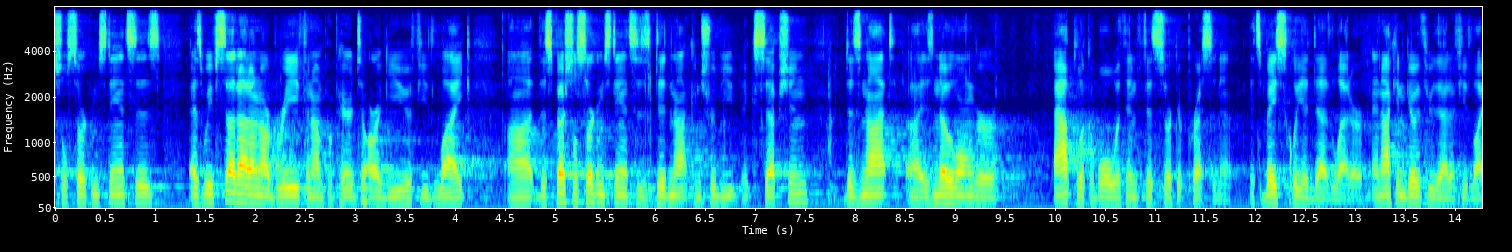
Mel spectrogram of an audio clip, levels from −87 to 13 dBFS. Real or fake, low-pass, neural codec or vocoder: real; 7.2 kHz; none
